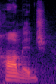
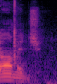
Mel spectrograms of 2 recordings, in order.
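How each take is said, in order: First: The word begins with a sounded h. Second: The word begins with a silent h. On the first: "he always says with an H" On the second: "I wouldn't pronounce it with a H"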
